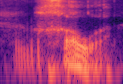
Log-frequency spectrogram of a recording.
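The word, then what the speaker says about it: חוה: Listen to how I said it. Chawa, Chawa, Chawa. Tazariak, there is no hard K. There is no kapf.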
